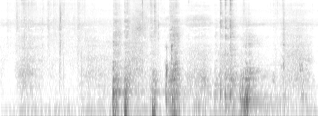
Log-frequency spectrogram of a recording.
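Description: St. Bernard puppy making several short vocal sounds, a handful of brief ones coming in its second half.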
